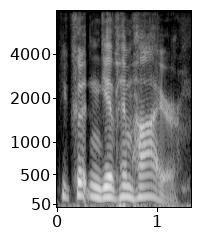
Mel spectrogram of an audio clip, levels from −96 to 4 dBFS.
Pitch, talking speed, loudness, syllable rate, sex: 145 Hz, 225 wpm, -16 LUFS, 5.1 syllables/s, male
